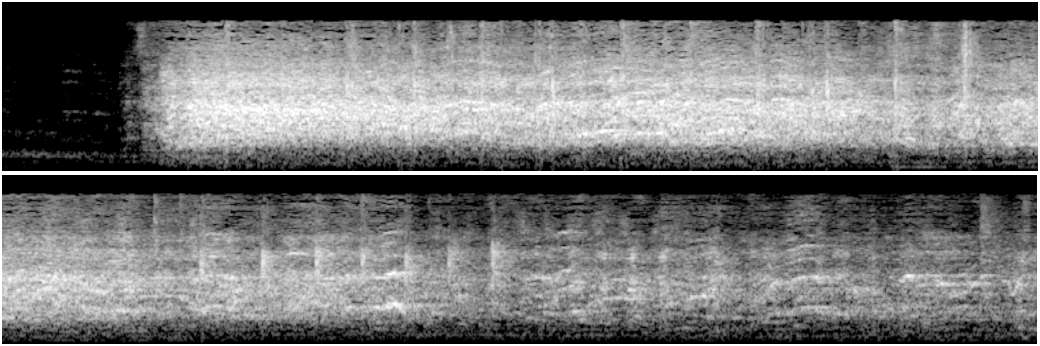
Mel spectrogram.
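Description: A monkey shrieks and chatters loudly.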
